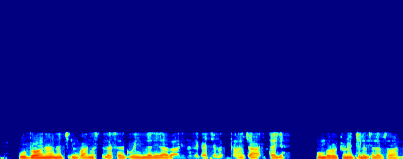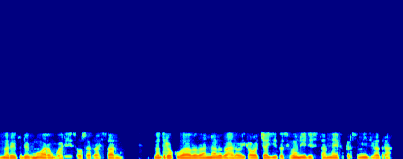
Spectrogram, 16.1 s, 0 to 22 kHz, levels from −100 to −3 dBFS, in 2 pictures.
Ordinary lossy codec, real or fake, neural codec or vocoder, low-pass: AAC, 32 kbps; real; none; 3.6 kHz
